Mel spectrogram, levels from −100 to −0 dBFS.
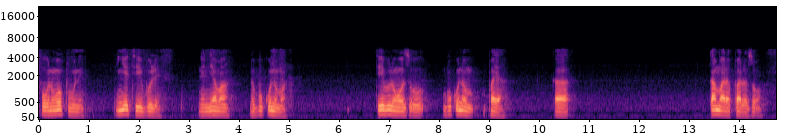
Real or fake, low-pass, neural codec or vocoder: real; 5.4 kHz; none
